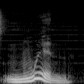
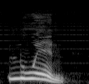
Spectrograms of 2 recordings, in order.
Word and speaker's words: Nguyen: His last name's Nguyen, and I would say, how am I saying this wrong? And he'd say, it's Nguyen. And I'd say, Nguyen. And he'd go, no, Nguyen. Oh, Nguyen, no. And I'm like, fuck, it sounds the same.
